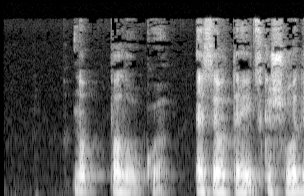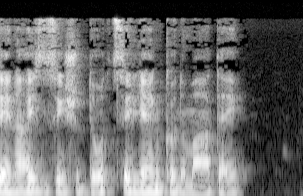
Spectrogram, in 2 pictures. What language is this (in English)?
Latvian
